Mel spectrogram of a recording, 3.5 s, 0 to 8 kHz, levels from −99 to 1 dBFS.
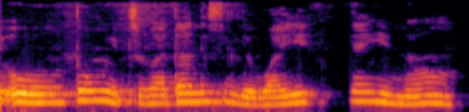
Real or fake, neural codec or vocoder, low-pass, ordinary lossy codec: real; none; 7.2 kHz; Opus, 64 kbps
